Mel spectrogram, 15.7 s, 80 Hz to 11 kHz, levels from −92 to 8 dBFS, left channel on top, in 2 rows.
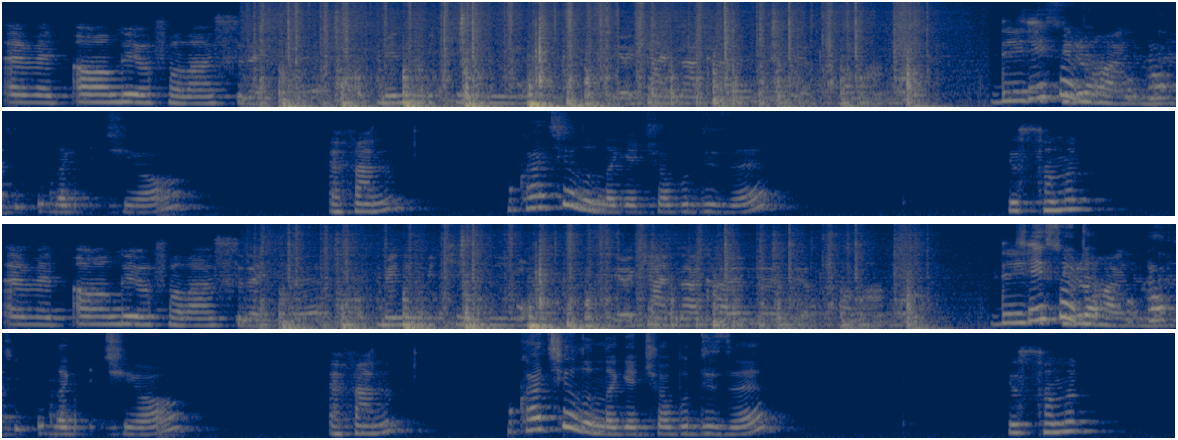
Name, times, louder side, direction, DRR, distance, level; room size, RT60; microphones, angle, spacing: voice 1, 0.0-3.7 4.1-5.9 6.6-7.9 10.0-10.5 14.5-15.0, left 1 dB, 5° right, 1.1 m, -46 dB
Run, 1.6-6.3, left 3 dB, 30° left, 0.5 m, -39 dB
voice 2, 6.8-7.3 7.6-7.8 8.1-9.0 11.2-13.0, right 5 dB, 70° right, 0.7 m, -43 dB
6.8 x 5.7 x 6.5 m
head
